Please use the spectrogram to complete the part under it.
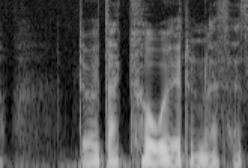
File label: "cywir", Welsh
